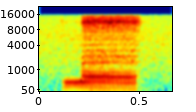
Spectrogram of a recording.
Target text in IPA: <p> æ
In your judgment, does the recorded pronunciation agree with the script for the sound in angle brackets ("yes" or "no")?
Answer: no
